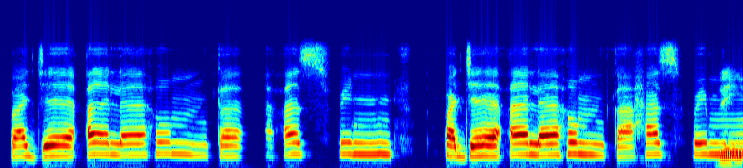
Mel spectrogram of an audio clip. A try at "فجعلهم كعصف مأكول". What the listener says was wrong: ஐன் மாறுது. ஐன் ஹேக் மாறுது. ஹஸ்பின் என்று மாறுது.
